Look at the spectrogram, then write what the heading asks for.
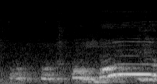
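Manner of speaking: hammed-up high sobbing sounds; imitated sobbing. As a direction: act out the child's sobbing. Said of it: "Pas saya peluk, dia nangis".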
